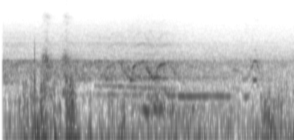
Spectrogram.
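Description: A poodle howls in drawn-out, wavering tones that rise and fall like a siren.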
